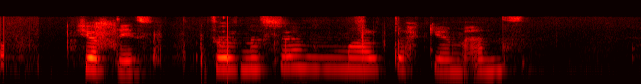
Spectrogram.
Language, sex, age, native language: Icelandic, female, 11, Icelandic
